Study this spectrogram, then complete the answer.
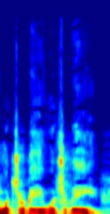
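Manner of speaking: high, puzzled what you mean; husband baffled by the trust; confused husband. Retold or imitated. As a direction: squeak out his confusion. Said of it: "He gonna be like".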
